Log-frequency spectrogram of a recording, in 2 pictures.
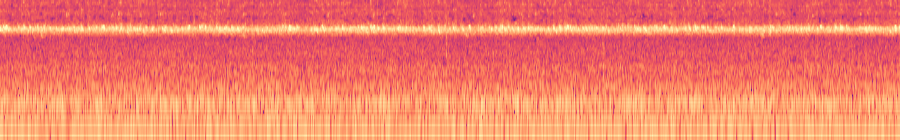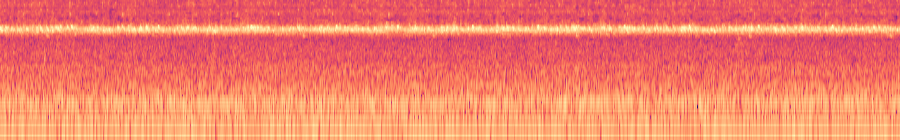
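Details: A crowded cricket farm produces a constant sharp, high chorus of chirping, steady from start to finish, layered over a quiet low-pitched drone.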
